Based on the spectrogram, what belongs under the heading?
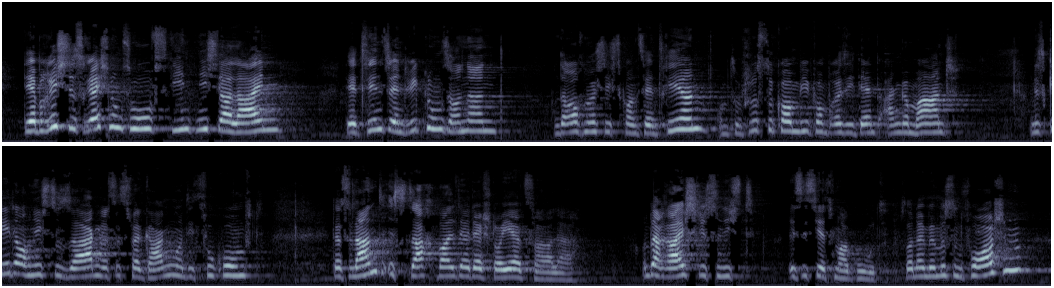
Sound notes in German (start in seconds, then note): none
